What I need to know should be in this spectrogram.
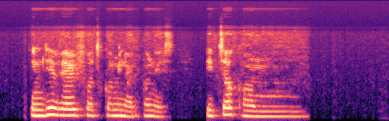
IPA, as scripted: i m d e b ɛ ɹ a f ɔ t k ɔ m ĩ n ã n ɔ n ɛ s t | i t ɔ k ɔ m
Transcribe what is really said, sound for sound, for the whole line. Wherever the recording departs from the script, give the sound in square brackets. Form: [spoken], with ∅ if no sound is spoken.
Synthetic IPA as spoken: i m d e [v] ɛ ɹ [i] f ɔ t k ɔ m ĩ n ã n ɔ n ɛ s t | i t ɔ k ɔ m

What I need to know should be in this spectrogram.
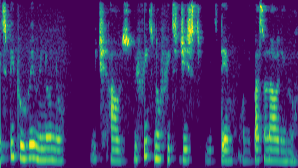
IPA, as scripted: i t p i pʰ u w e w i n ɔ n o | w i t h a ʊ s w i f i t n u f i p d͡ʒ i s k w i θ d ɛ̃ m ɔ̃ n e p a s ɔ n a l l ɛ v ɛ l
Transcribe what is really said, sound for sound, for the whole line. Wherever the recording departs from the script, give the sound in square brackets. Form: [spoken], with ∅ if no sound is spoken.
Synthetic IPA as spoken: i t p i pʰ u w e w i n [o] n o | w i [t͡ʃ] h a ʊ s w i f i t n [o] f i [t] d͡ʒ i s [t] w i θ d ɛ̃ m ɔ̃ n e p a s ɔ n a l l ɛ v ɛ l

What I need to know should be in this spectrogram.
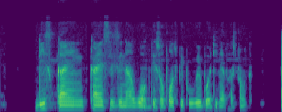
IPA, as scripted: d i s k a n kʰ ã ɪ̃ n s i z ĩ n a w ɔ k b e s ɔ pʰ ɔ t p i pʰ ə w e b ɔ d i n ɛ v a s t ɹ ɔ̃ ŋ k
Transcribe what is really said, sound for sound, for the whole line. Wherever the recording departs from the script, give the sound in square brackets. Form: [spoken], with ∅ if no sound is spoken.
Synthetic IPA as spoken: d i s k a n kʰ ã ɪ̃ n s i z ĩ n a w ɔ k [d] e s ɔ pʰ ɔ t p i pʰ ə w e b ɔ d i n ɛ v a s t ɹ ɔ̃ ŋ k

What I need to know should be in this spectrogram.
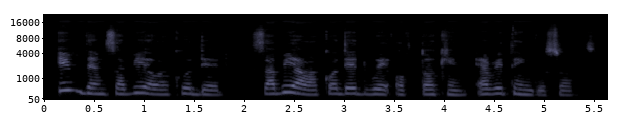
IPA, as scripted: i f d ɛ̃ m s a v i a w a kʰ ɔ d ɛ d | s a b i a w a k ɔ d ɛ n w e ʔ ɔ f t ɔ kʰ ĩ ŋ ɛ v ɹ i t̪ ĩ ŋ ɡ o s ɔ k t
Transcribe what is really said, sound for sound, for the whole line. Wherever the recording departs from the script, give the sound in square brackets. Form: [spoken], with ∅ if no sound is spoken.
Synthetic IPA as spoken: i f d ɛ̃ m s a [b] i a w a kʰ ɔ d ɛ d | s a b i a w a k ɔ d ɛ [d] w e ʔ ɔ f t ɔ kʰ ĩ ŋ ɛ v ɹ i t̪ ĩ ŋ ɡ o s ɔ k t

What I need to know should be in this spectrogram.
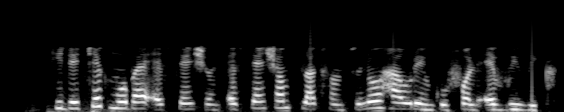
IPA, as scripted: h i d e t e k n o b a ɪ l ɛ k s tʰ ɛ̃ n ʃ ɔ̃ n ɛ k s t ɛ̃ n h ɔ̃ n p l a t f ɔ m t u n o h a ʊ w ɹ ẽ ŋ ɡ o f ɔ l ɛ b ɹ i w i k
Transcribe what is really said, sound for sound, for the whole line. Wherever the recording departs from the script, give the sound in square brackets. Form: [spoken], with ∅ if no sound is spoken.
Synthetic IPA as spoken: h i d e [t͡ʃ] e k [m] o b a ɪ l ɛ k s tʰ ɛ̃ n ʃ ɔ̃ n ɛ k s t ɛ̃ n [ʃ] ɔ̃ n p l a t f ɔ m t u n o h a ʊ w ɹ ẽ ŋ ɡ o f ɔ l ɛ [v] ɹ i w i k

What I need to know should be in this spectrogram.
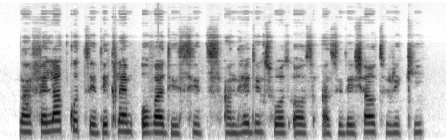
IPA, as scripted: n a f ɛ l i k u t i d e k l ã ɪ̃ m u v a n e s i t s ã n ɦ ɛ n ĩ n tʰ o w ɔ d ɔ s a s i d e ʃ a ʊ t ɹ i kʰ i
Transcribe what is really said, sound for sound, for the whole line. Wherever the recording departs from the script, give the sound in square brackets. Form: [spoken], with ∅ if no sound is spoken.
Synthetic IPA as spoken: n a f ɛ l [a] k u t i d e k l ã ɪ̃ m [o] v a [d] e s i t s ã n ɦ ɛ [d] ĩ n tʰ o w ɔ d ɔ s a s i d e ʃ a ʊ t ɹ i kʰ i

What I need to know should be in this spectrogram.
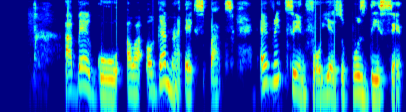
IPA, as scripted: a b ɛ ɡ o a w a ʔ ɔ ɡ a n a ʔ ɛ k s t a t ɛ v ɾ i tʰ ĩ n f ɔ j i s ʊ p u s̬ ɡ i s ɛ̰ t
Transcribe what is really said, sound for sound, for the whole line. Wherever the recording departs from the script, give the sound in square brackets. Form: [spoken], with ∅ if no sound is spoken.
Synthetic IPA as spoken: a b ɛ ɡ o a w a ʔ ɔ ɡ a n a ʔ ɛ k s [p] a t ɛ v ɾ i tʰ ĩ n f ɔ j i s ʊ p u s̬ [d] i s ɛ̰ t

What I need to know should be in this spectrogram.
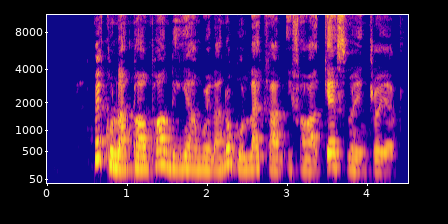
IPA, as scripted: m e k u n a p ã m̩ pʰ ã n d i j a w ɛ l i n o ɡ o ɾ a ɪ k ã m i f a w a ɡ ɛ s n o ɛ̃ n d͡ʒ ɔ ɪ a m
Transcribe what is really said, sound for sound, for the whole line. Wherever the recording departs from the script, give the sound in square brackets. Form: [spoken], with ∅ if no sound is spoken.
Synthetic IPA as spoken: m e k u n a p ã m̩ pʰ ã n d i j a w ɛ l [a] n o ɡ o [l] a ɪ k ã m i f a w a ɡ ɛ s n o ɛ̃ n d͡ʒ ɔ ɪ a m

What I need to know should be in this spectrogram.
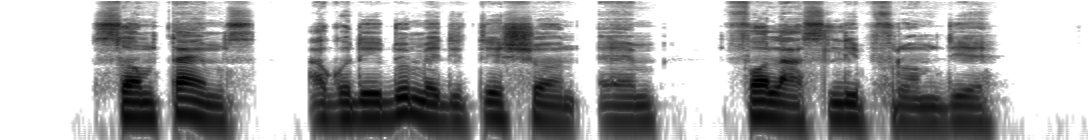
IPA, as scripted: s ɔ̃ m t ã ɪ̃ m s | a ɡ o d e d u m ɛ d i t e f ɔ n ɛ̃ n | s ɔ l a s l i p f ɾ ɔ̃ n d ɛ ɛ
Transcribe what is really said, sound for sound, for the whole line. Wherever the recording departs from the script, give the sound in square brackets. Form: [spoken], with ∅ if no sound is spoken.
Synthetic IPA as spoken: s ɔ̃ m t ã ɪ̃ m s | a ɡ o d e d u m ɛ d i t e [ʃ] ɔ n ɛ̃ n | [f] ɔ l a s l i p f ɾ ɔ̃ [m] d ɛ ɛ

